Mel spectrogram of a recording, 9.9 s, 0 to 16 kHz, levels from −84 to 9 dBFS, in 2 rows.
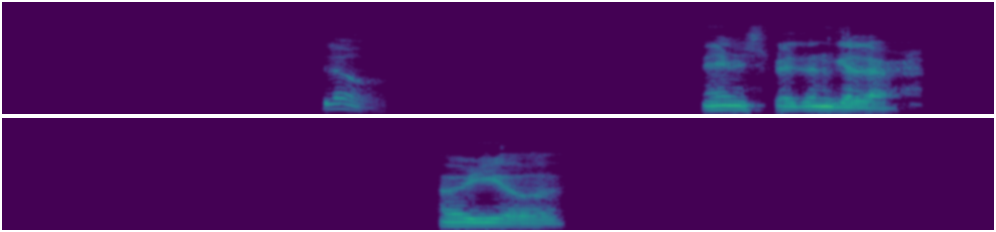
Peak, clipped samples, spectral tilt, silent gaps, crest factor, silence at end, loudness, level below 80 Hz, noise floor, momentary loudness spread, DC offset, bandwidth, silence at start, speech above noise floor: -16 dBFS; under 0.1%; -4 dB/octave; 2.01-3.49 s, 4.62-7.13 s; 22 dB; 2.15 s; -34 LUFS; -82 dBFS; under -90 dBFS; 18 LU; under 0.1%; 7.2 kHz; 1.6 s; over 57 dB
